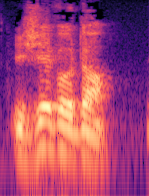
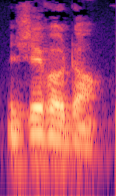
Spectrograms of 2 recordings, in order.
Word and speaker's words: Gévaudan: Well, how should it best be pronounced? – Gévaudan. Gévaudan. You wouldn't actually pronounce the N. – The N at the end.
